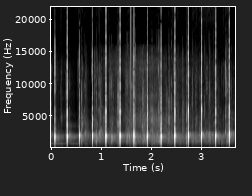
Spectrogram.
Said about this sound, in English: Man, let's give a round of applause for that worship.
